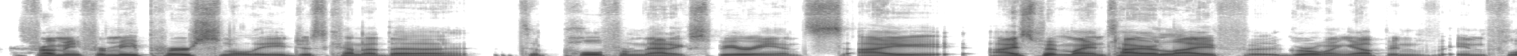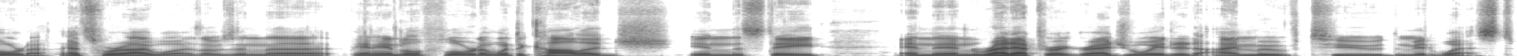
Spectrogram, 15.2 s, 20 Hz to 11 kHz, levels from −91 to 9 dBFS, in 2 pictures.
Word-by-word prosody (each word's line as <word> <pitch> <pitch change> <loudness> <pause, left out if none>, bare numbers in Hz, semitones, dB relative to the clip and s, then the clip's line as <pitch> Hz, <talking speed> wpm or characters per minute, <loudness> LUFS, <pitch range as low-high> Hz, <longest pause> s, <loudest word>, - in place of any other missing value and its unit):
from 125 0 +4
me 105 - +3
for 100 0 -3
me 130 +6 +4
personally, 100 -10 +1
just 95 +1 -5
kinda, 95 -4 0
the 80 -4 0 0.3
to - - -7
pull 110 -1 0
from 95 -3 -6
that 90 0 +2
experience, 85 -2 -1
I 95 -1 +2 0.2
I - - +4
spent - - +1
my - - +4
entire 100 +2 +4
life, 95 0 +2
uh, - - -4
growing 95 -2 0
up 95 -1 0
in 85 -3 -8
in 85 -1 -8
Florida, - - -3
that's - - -3
where 90 -2 +3
I 80 0 +4
was, 75 -1 -5
I - - -4
was 80 0 -10
in 85 -1 -6
the 80 -1 -2
Panhandle 100 -1 -1
of - - -8
Florida, 90 -2 -1
went 95 +1 -2
to - - -3
college 90 -3 0
in 90 -1 -4
the 85 - -6
state, 85 0 0 0.4
and 90 +1 -2
then 85 -2 0
right 95 +5 +7
after 110 -2 +3
I 95 - +2
graduated, 90 -1 0
I 90 +1 0
moved 95 -3 -4
to 85 -3 -4
the 75 - -12
Midwest. 85 0 -3
90 Hz, 210 wpm, -24 LUFS, 85-95 Hz, 0.4 s, right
